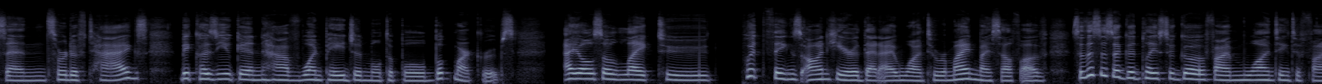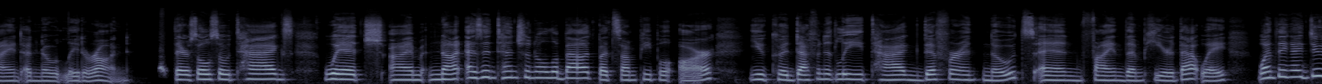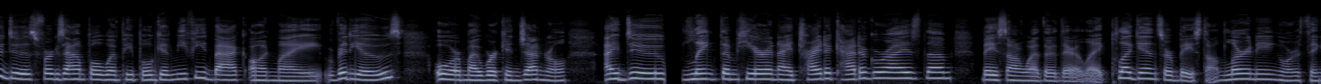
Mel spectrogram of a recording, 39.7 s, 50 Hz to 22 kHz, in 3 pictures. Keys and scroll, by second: 18.2 ctrl+super+l.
